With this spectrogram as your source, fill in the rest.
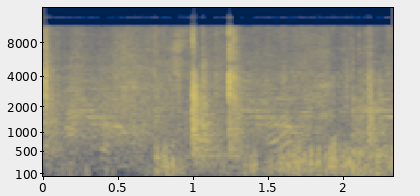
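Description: A metal bin clanks as a bear leans on its rim.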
